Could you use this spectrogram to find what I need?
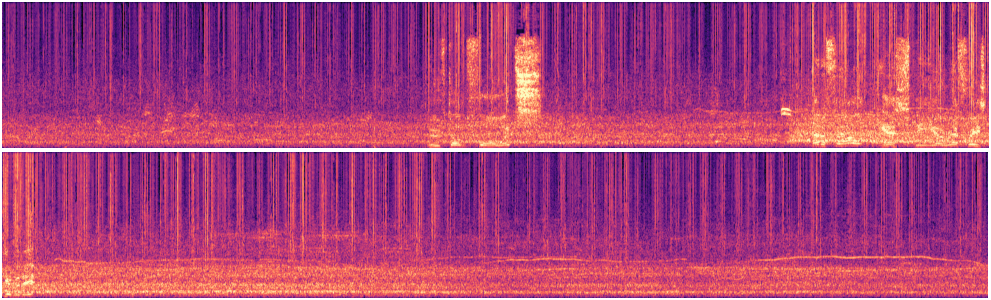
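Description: A large stadium crowd roars steadily, swelling for a while.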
